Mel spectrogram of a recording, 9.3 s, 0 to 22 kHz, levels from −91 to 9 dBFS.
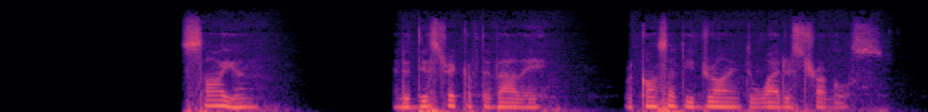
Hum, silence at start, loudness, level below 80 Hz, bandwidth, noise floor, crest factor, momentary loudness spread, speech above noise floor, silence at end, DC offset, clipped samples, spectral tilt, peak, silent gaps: none; 1.8 s; -28 LUFS; -42 dBFS; 15.5 kHz; -74 dBFS; 20 dB; 13 LU; 47 dB; 0.4 s; under 0.1%; under 0.1%; -4.5 dB/octave; -10 dBFS; 3.46-3.91 s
